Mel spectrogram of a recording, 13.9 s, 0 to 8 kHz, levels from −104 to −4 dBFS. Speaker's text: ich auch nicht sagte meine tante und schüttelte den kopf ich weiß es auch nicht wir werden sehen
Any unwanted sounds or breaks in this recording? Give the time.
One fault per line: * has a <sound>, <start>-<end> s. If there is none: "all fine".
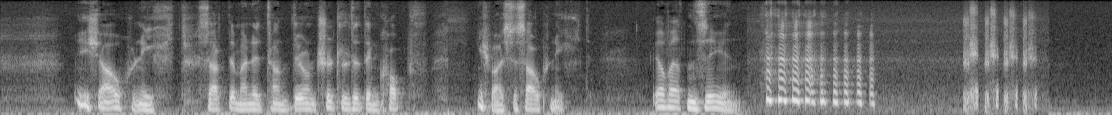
* has a laugh, 9.5-11.0 s
* has a laugh, 12.0-13.0 s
